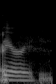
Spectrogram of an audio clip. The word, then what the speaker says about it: Verity: Verity.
